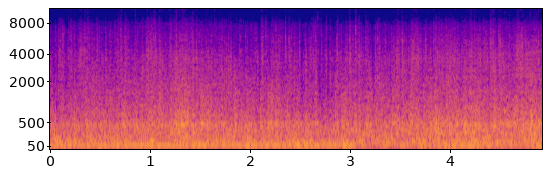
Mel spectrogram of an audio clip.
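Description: Rain falling on the roof and windscreen of a moving Suzuki Baleno, heard from inside the cabin, over a steady low rumble of the engine and tyres on the wet road.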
